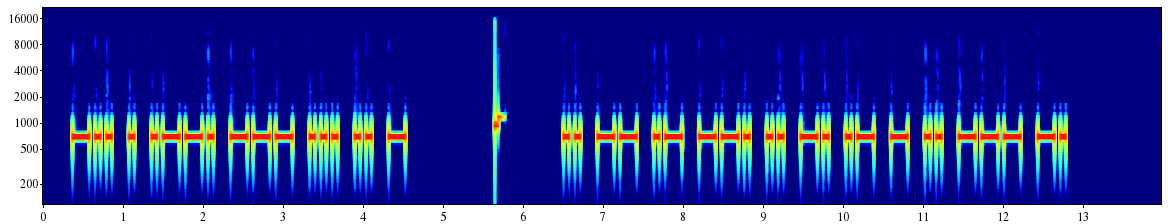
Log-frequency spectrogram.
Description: Morse code, heard as a keyed tone, about 17 wpm, 700 Hz. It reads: DEPOSIT IMAGINATION
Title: Sentences from Top 1300 Words - New Word Drill - 17wpm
